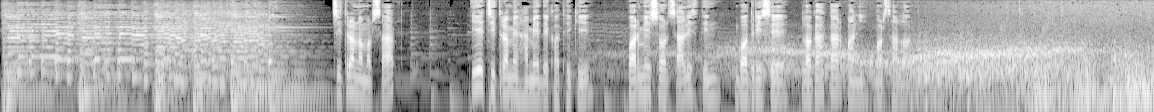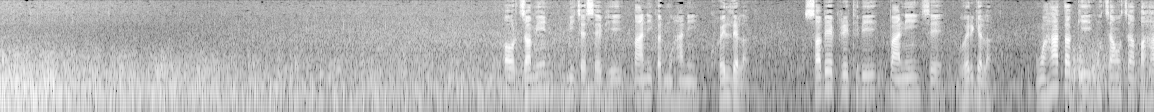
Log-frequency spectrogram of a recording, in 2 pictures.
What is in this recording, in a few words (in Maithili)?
good news maithili, nt drama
